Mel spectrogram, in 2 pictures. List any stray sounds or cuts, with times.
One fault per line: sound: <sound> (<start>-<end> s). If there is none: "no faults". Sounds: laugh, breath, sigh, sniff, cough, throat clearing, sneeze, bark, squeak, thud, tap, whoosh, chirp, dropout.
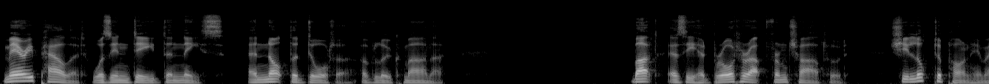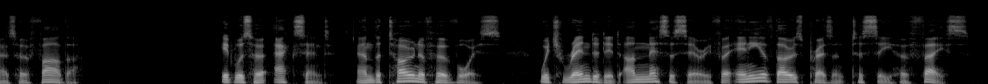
no faults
